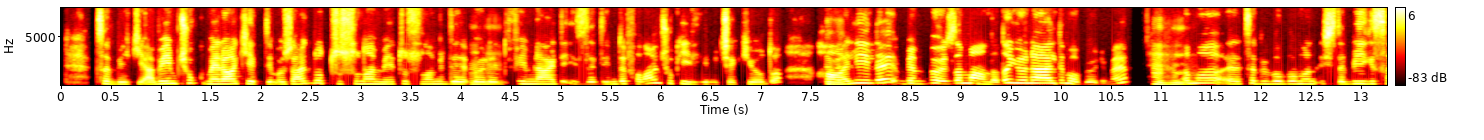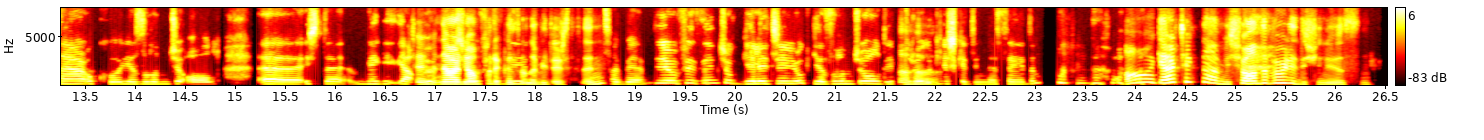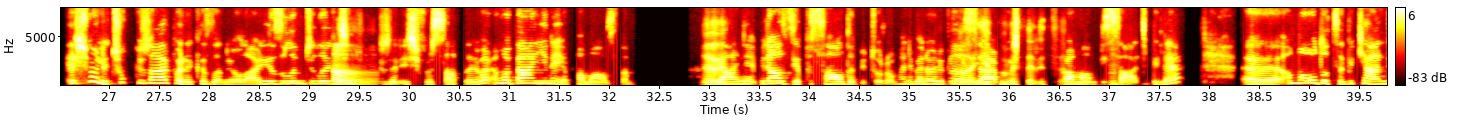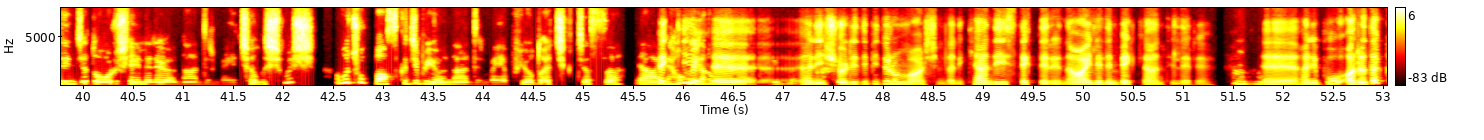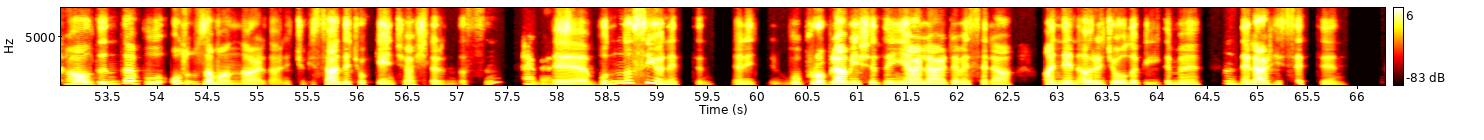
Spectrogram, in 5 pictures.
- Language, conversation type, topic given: Turkish, podcast, Ailenin kariyer seçimine müdahalesi
- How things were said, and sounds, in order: other background noise; chuckle; tapping; laughing while speaking: "o biraz"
